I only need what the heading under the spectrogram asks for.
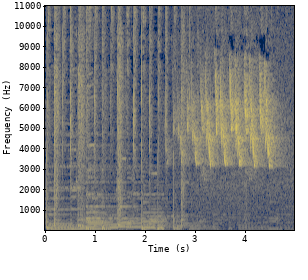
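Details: A male Ovenbird singing from a paper birch in Michigan forest in summer gives a rapid series of sharp, high two-note phrases swelling louder over about a second and a half, following a stretch of music.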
